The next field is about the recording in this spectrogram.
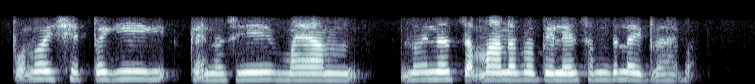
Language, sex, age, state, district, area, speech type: Manipuri, female, 45-60, Manipur, Churachandpur, urban, conversation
